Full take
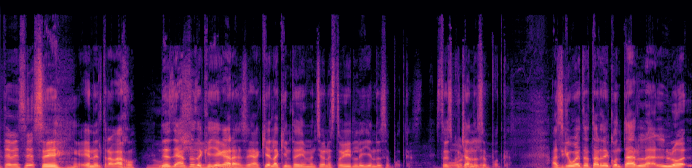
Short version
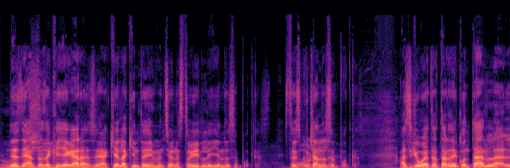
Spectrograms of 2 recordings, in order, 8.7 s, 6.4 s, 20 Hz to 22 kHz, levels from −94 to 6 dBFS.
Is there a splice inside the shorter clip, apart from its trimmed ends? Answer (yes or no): no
